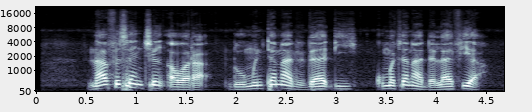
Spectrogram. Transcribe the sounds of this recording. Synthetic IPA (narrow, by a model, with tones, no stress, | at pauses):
na˦ɸɪ˦sɐ˦˨nt͡ʃɪ˦ŋʔa̰˨wɐ˨ɾʔa̰ː˦ | doː˨mɪ˦ntɐ˦naː˨da˨daː˦ɗiː˦kʷʊ˦ma˦tɐ˦naː˨da˨laː˦ɸɪ˦jaː˨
